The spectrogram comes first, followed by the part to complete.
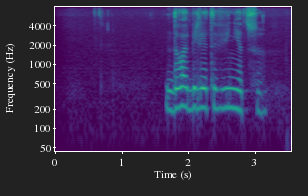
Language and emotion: Russian, neutral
